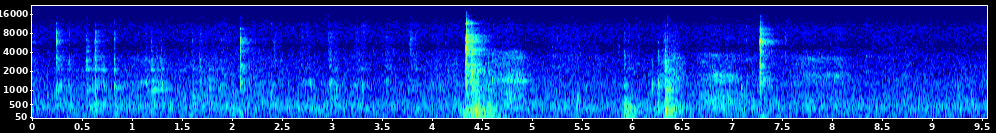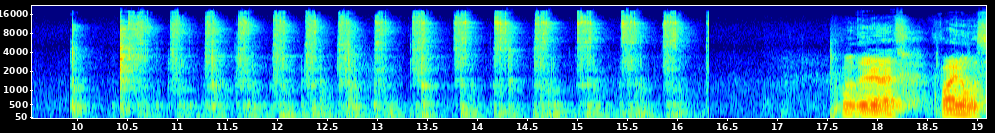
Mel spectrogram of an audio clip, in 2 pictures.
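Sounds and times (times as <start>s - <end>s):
metal ratcheting strokes: 10.4s - 16.4s.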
